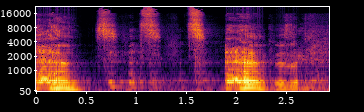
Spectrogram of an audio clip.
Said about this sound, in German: Oder wenn man sich räuspert und ist also auf jeder Eins.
